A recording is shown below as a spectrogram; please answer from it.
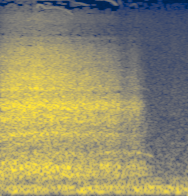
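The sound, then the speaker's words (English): A single long inhaled breath taken during a guided breathing prayer: a steady, airy hiss that holds for about a second and a half, then fades out, with no talk. “Inhale.”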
